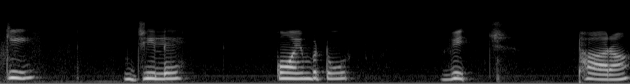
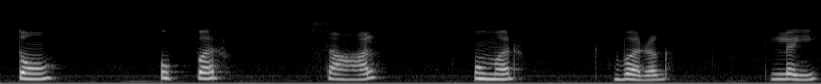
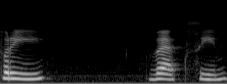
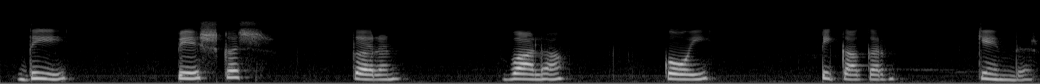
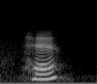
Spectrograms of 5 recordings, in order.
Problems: none marked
